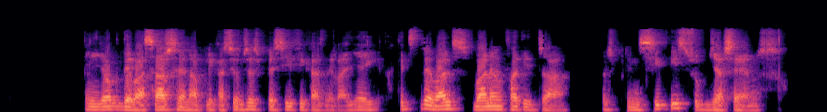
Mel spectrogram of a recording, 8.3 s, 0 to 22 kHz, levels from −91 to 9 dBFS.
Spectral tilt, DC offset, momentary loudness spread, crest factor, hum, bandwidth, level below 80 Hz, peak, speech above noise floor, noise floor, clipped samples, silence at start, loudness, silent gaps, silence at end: -5.5 dB/octave; under 0.1%; 15 LU; 18 dB; none; 8 kHz; -38 dBFS; -2 dBFS; over 72 dB; under -90 dBFS; under 0.1%; 0.85 s; -18 LUFS; 5.71-6.02 s; 0.45 s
